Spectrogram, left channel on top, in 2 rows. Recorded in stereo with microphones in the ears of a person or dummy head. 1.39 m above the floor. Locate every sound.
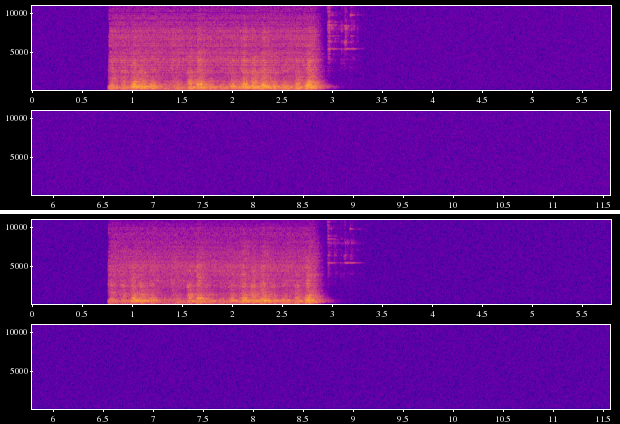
0.8 s writing: 40° right (ahead or behind), 6.5 m
3.0 s keys jangling: centre (ahead or behind), 3 m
